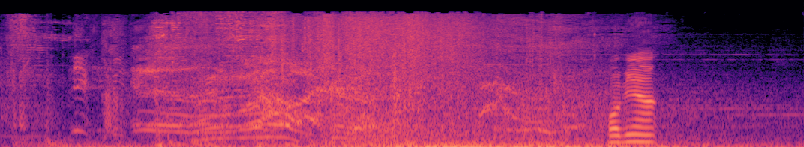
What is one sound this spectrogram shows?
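A large creature roars in pain and falls.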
